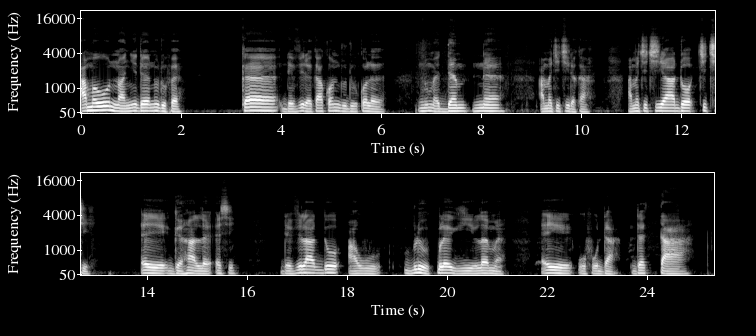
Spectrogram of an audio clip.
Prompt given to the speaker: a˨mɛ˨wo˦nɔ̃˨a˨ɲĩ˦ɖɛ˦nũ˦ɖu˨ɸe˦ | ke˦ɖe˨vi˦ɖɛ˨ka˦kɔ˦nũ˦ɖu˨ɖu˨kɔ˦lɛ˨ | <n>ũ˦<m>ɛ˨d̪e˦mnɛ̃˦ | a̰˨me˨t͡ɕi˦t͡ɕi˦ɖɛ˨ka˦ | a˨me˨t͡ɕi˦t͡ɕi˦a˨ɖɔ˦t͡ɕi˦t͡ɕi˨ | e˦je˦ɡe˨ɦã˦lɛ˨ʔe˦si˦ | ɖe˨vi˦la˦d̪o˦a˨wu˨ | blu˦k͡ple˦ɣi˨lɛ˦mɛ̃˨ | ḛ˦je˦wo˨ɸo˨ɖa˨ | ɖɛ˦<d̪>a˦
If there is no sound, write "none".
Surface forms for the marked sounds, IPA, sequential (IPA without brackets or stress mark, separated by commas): n, m, t̪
